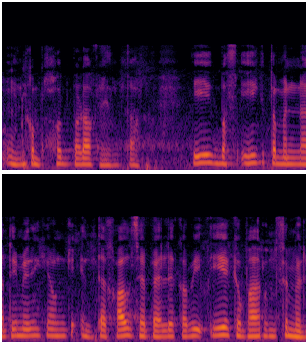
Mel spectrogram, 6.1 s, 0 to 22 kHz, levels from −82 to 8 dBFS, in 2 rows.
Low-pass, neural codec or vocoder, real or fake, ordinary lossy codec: none; codec, 16 kHz, 8 kbps, FunCodec, trained on LibriTTS, 25 frames a second; fake; none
